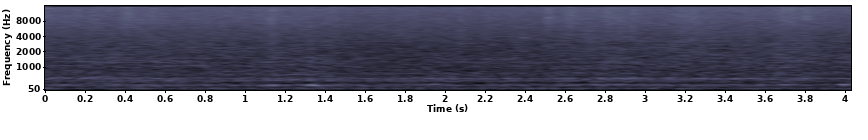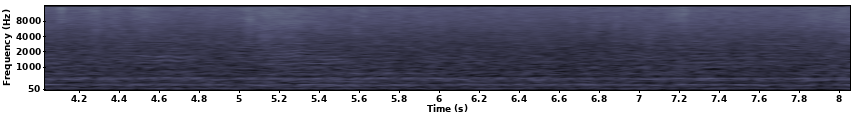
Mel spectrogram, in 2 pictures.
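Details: Soft, steady hum of a honey bee colony in an old trash can, fairly flat and quiet with a faint wash of background hiss and only slight swells.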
